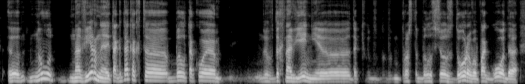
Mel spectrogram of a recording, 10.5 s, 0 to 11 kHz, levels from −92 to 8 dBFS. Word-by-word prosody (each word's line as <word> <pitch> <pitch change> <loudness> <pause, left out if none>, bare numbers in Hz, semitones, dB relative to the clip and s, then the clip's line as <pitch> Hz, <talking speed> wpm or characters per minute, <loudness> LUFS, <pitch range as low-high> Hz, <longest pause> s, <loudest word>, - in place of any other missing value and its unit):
Эм, 140 +2 +1
ну, 175 +7 0 0.3
наверное, 135 - +2
тогда 135 +10 0
как-то 155 -5 +1
было 145 +3 -2
такое, 145 0 +1
м, 120 -3 -5 1.0
вдохновение, 125 -1 0 0.6
э, - - -11
так, 120 - -8
п - - -35
п 200 - -13
п - - -18
просто 130 0 -7
было 125 +1 -4
всё 135 +1 0
здорово: 115 +3 +2
погода, 115 -1 +1
135 Hz, 110 wpm, -19 LUFS, 120-155 Hz, 1.0 s, наверное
